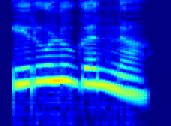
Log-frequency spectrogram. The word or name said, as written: ಇರುಳುಗನ್ನ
